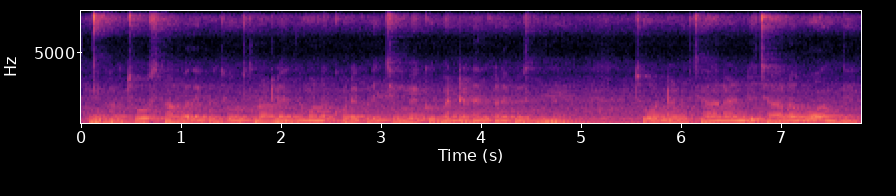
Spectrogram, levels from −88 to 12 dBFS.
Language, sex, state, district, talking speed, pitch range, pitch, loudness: Telugu, male, Andhra Pradesh, Guntur, 110 wpm, 125-135 Hz, 130 Hz, -20 LUFS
